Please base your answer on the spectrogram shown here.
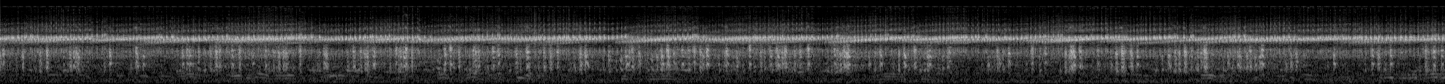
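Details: Close, loud chorus of hundreds of frogs in an Ontario swamp at Heartland Forest on April 2, 2022, among them Spring Peepers, Wood Frogs and Eastern Chorus Frogs: a constant piercing trill with regular rising sweeps and quick rattles underneath.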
